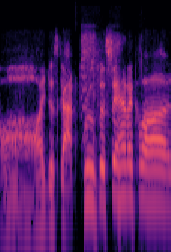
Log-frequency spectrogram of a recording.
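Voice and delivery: mock thrilled, excited, high sing-song little kid gushing. Retelling the speaker's son's reaction after watching Santa, imitating his excitement. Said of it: "he's all excited about it".

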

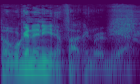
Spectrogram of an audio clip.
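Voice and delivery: slightly annoyed, a little angry edge. Podcast host asking listeners to send reviews, sounding a little angry. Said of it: "You sound a little bit angry".

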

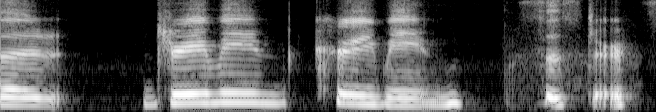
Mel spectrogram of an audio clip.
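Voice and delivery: giggling, laughing through words, barely holding together. Naming characters from a show, laughing while talking. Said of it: "I can't say it without laughing".

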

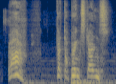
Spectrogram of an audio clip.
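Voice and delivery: shrill, very high, very loud barking orc shout. As they close in, the orc giving the orders shouts out: orc shouting orders. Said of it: "just shouts out".

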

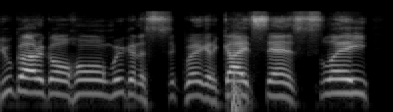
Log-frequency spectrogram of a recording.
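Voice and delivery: put-on Brooklyn accent. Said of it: "Why are the reindeer from Brooklyn?".

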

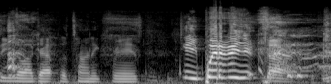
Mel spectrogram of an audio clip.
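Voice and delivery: grave, very low, earnest and serious voice. Telling the group what Jessica said, imitating Jessica's serious voice. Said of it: "Jessica was all in her serious voice".

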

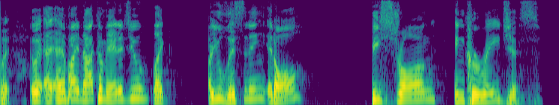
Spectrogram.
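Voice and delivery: mock sassy sarcasm. Speaker retelling God's words to Joshua, as sassy God. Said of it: "I love when God is sassy".

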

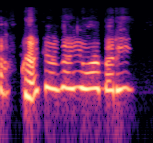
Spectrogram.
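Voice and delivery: mock, very high, excited squeal. Retelling own reaction on seeing Gregor appear: retelling own scream. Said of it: "and I screamed".

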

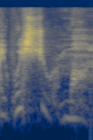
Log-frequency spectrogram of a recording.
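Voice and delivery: hushed, half-whispered stage whisper, almost no voice. Telling listeners what God says to them: imitating a half-whisper. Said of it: "He whispers this over your life".

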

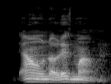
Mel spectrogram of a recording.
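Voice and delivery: plain

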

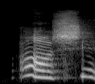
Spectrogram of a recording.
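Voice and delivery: put-on high baby-like voice.

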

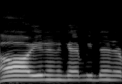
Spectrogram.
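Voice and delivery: play-acted teasing complaint. Retelling a joking remark to mom at dinner, retelling a joking complaint. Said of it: "I like jokingly tell my mom".

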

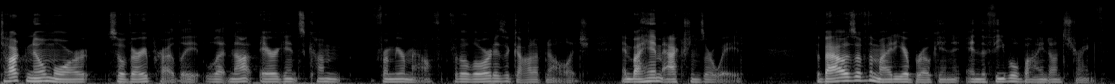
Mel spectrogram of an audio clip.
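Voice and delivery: ordinary talk, nothing marked

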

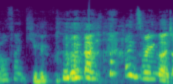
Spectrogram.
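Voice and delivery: very high, put-on, forced polite tone. Retelling a reply to patronising patients: imitating her own forced polite thanks. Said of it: "I'll just be like".

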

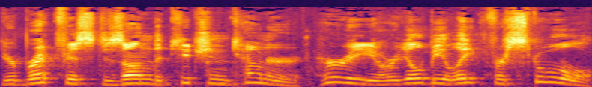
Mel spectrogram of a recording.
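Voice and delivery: high cartoon frog-puppet voice. Narrator reading a story voices the mom telling Alex to hurry: Kermit the Frog voice. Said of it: "the mom is going to be Kermit the Frog".

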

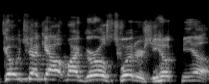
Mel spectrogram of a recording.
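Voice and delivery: sarcastic mock tone. Mocking the tone of dumb tweets, mocking stupid tweet tone. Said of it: "I want to start mocking like the tone of those fucking stupid ass tweets".

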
